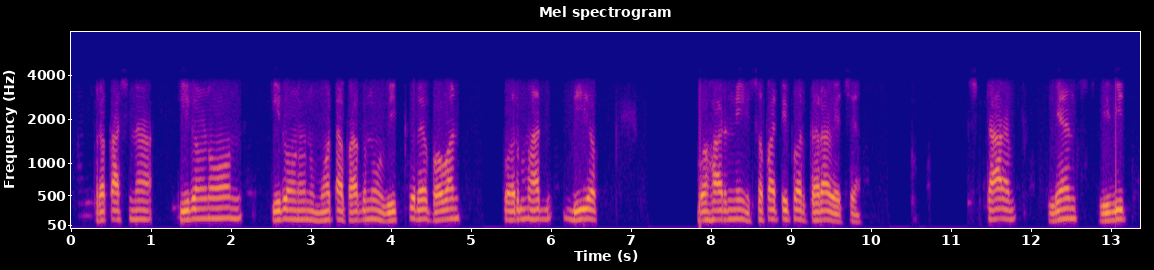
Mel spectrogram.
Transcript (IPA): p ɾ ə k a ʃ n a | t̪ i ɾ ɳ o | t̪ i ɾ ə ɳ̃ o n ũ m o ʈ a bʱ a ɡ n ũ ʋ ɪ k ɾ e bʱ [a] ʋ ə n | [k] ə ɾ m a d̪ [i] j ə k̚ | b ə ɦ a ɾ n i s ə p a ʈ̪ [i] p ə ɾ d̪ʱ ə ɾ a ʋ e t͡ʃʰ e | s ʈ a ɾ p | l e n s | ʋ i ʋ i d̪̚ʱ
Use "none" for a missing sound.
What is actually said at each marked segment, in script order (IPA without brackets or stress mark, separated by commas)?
ə, p, i, i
